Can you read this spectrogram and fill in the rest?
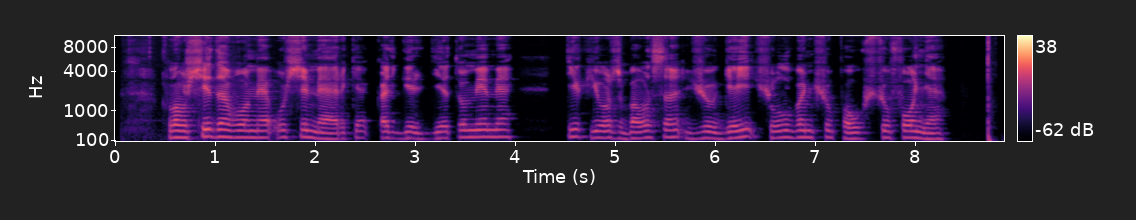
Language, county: Lithuanian, Panevėžys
